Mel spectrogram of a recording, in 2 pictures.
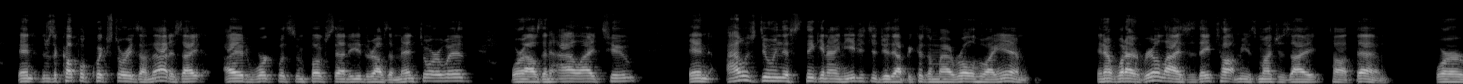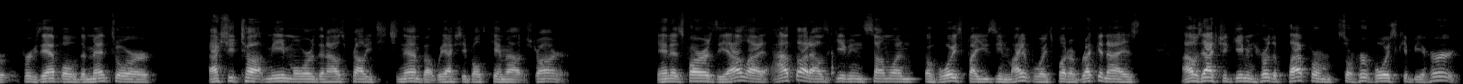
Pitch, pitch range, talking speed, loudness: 135 Hz, 120-145 Hz, 240 wpm, -27 LUFS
